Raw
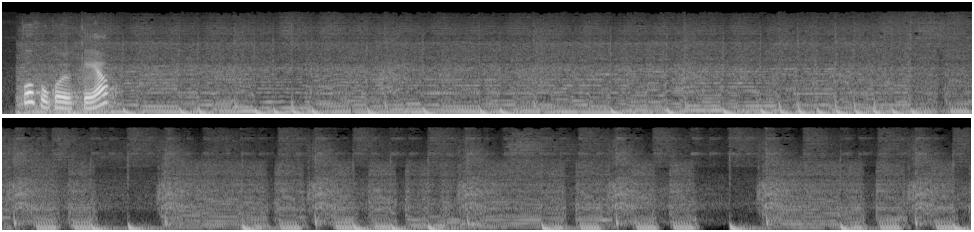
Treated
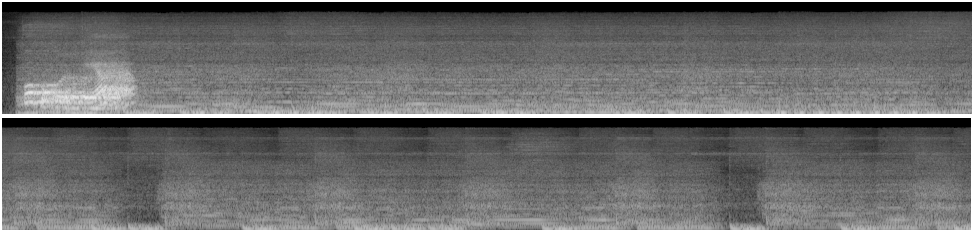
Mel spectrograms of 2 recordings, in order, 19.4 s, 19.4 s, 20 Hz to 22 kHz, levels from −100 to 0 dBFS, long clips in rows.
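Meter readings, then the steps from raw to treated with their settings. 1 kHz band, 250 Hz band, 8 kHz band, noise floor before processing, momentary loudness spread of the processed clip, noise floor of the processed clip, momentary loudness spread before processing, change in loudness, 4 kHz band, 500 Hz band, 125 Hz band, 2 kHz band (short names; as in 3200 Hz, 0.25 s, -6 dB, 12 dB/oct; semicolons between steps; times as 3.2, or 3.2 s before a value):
+5.0 dB, +4.5 dB, +3.0 dB, -47 dBFS, 20 LU, -38 dBFS, 17 LU, +5.5 dB, +3.0 dB, +6.0 dB, +3.0 dB, +3.5 dB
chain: bell 430 Hz +4 dB 0.97 oct; non-linear reverb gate 0.32 s flat, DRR -4.5 dB; gain -2.5 dB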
